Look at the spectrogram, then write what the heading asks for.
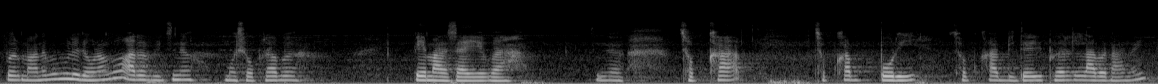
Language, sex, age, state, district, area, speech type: Bodo, female, 45-60, Assam, Chirang, urban, spontaneous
